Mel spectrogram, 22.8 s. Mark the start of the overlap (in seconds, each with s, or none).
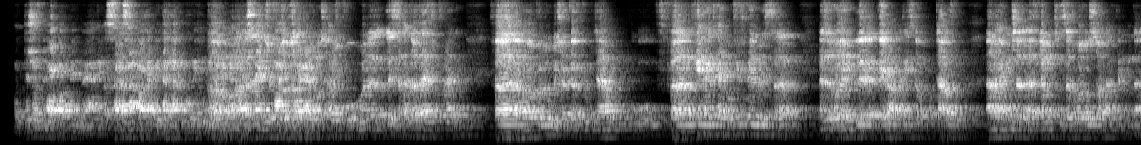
4.1 s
